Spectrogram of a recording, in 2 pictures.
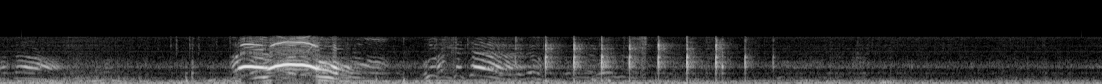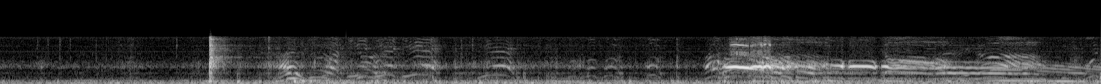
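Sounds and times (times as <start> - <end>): distant shouts: 2.2 - 6.3, 13.8 - 22.0
sharp claps: 5.0 - 7.8
bat hitting ball: 13.1 - 13.5.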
